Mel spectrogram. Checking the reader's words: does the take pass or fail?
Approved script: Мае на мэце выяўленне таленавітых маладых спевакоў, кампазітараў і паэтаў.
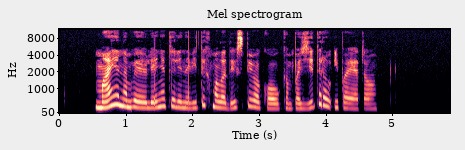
fail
